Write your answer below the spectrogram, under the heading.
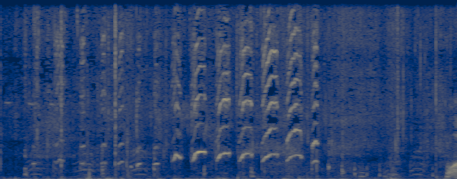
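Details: Complaining whimpers from Rensie's ten Beagle puppies, lemon and tricolor, at their first meal of food: scattered soft whines building to a cluster of louder, curved cries mid-clip, with a woman speaking and faint background noise.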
